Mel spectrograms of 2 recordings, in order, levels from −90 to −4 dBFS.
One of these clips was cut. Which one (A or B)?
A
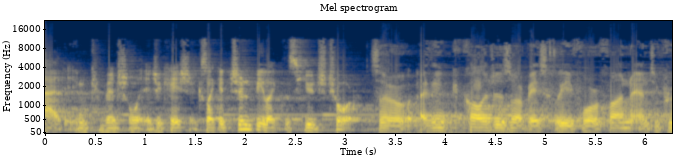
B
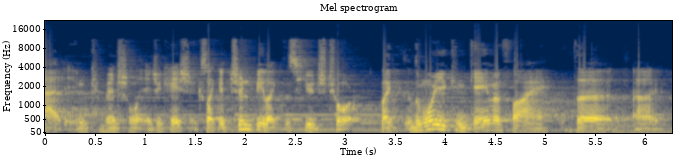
A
